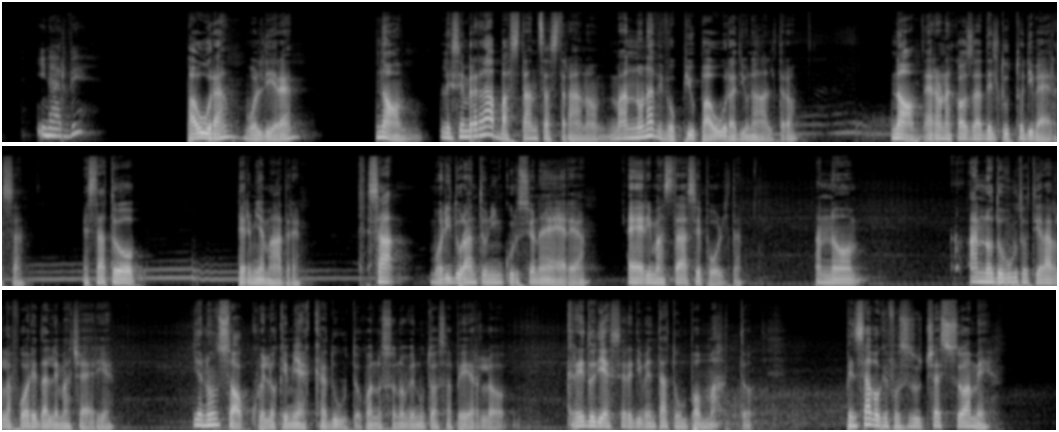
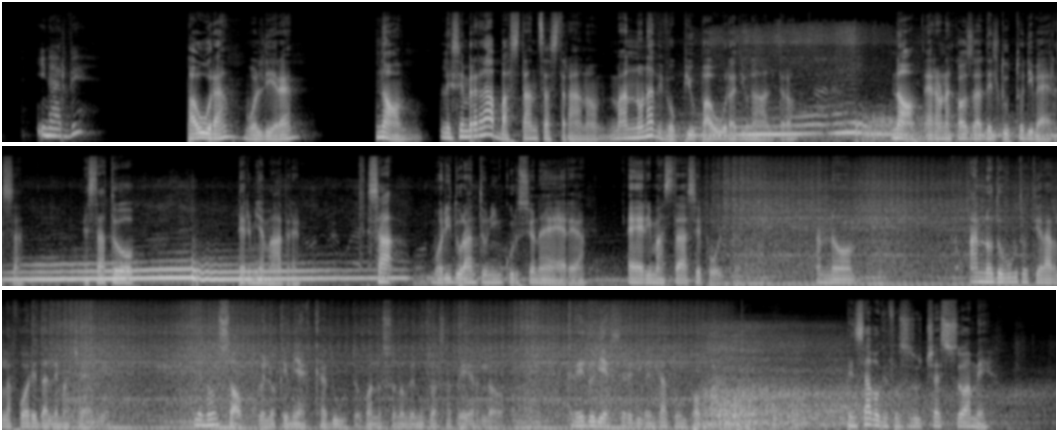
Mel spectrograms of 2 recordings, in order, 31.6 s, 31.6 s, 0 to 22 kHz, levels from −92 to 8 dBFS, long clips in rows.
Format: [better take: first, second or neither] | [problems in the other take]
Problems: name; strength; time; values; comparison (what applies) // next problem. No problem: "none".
first | traffic noise; loud; from 6.5 s on; 1 dB below the speech; faint in the first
